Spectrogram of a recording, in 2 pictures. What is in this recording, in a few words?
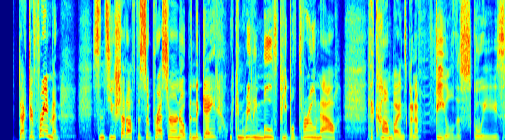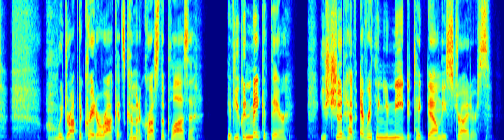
rockets, female; Half-Life 2; streetwar; nexus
